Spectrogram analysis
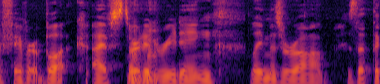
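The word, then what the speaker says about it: Les Misérables: I asked your favorite book I've started reading lay Miser Rob is that the correct pronunciation yes look at that thing how many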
